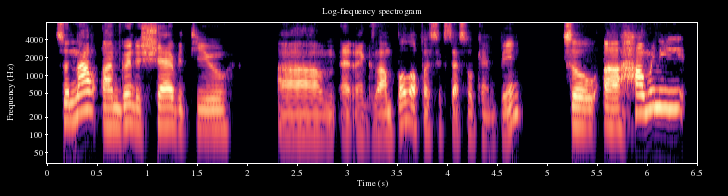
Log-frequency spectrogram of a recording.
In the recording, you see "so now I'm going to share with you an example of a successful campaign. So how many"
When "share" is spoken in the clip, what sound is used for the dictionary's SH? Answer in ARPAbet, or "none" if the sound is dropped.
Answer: SH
